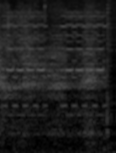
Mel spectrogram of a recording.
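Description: A telephone rings throughout a cutscene in the horror game Case: Animatronics, a continuous electronic ringing blended into a dense, loud layer of game audio.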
